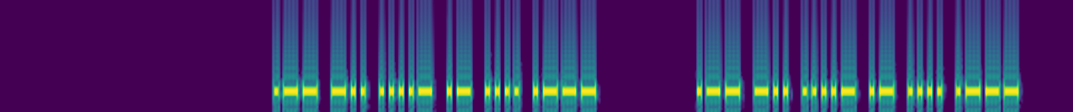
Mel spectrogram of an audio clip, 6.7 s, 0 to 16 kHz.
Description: Morse code, heard as a keyed tone, about 39 wpm, 700 Hz. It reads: WD4AHJ WD4AHJ
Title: USA Call Signs - 6 Characters - Repeated 2x - 40wpm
